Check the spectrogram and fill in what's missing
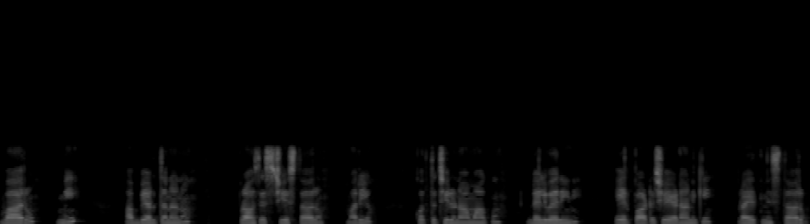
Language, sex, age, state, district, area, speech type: Telugu, female, 18-30, Andhra Pradesh, Alluri Sitarama Raju, rural, spontaneous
